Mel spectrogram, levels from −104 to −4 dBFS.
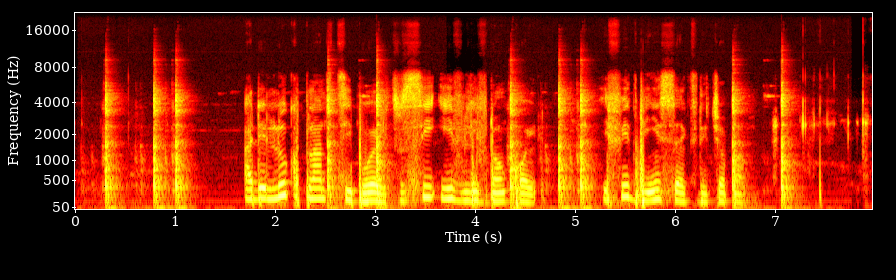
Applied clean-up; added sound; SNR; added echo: none; Knock; 5 dB; none.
